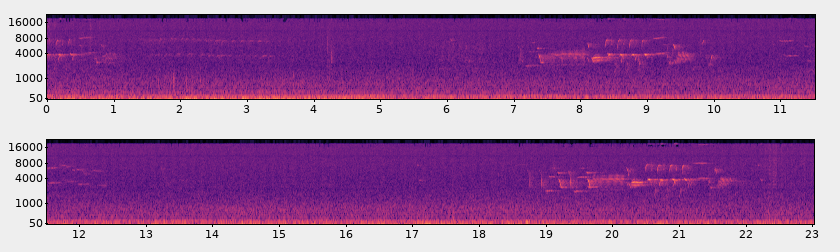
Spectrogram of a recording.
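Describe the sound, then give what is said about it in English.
A song sparrow sings a few short, bright phrases at spaced intervals over a steady hiss of wind or background noise. There are no voices. “Song Sparrow's back again.”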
